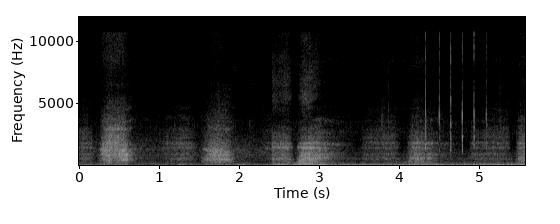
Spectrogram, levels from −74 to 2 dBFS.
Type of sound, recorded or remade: recorded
